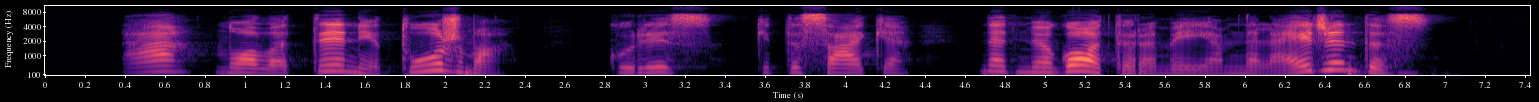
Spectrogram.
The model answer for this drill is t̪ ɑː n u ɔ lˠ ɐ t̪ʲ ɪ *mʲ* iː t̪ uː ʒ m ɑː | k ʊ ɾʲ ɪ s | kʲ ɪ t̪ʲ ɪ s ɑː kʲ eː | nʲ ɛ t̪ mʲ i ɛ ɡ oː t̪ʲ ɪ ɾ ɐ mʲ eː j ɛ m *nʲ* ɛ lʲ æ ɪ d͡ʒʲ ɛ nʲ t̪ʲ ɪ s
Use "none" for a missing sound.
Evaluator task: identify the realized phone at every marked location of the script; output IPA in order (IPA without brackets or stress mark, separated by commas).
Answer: nʲ, nʲ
